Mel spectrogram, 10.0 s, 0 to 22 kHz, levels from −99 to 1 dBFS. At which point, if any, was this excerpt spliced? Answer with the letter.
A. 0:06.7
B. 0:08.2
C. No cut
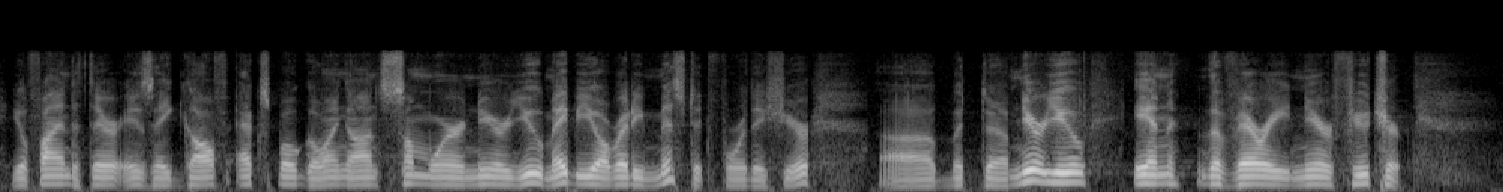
A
